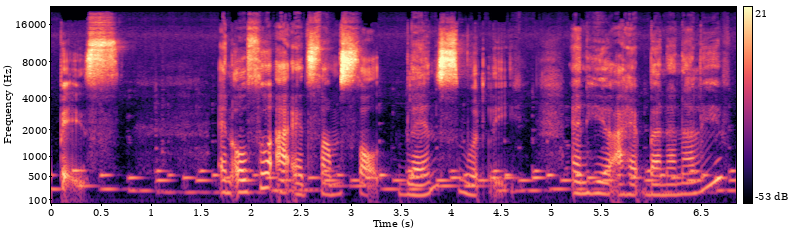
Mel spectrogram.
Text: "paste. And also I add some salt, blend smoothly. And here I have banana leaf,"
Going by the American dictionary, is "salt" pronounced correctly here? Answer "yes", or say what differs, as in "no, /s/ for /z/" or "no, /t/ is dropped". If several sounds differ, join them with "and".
yes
